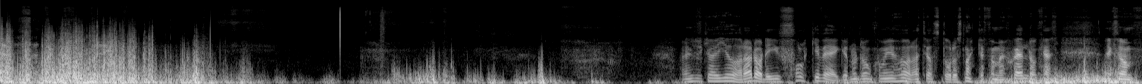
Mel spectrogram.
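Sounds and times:
wind blowing against the microphone: 0:00.0 - 0:11.4
speech: 0:07.0 - 0:11.4.

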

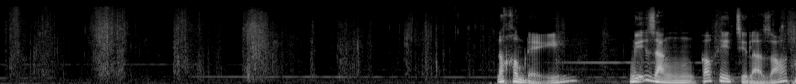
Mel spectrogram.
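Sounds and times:
rustling footsteps: 0:00.0 - 0:07.9
speech: 0:05.0 - 0:07.9.

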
